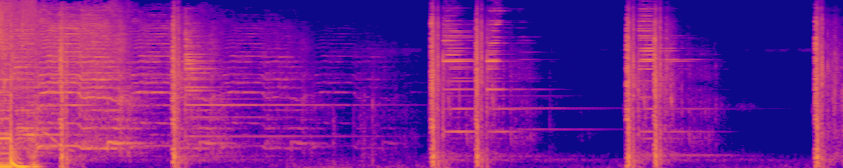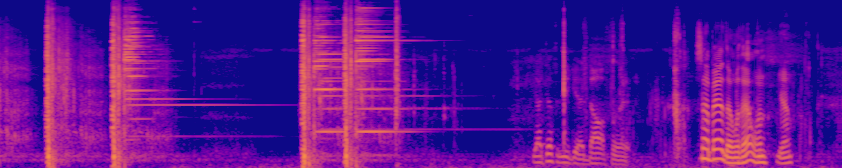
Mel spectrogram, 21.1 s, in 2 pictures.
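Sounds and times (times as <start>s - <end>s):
rifle shots: 7.8s - 8.9s, 10.2s - 12.4s.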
